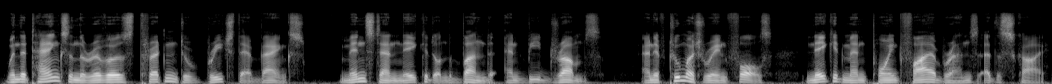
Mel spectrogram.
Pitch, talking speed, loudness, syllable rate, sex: 95 Hz, 185 wpm, -19 LUFS, 4.1 syllables/s, male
